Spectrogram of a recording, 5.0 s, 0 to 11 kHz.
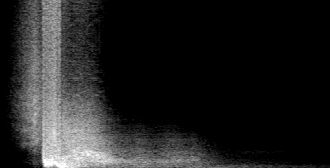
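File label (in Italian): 8 stelle cadenti che passano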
